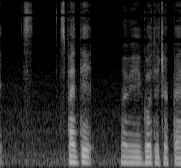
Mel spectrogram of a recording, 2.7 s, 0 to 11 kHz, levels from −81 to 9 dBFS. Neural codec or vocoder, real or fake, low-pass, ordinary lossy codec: none; real; none; none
